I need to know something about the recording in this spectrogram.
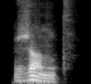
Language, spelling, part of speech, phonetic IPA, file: Polish, rząd, noun, [ʒɔ̃nt], Pl-rząd.ogg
